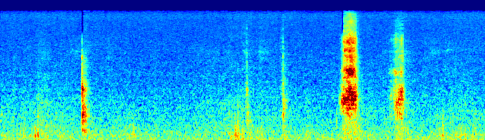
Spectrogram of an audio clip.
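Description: Small metal putty knife scraping filler: a few light scrapes and taps, then two louder short scrapes about five and six seconds in as the blade is wiped against a second filler-loaded knife.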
